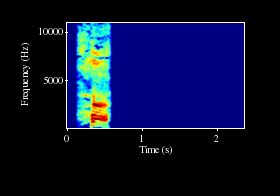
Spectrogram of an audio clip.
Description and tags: "HA!" - NO reverb
Warrior aggressively yelling "Ha!" with no added reverb.
Taken from my Viking audio drama: Where the Thunder Strikes
Check that story out here:
Never stop pluggin', am I right? haha.
I hope you this will be useful for you. Cheers~
aggressive, male, King, brute, voice-acted, speech, yell, angry, hoarse, voice-acting, shouting, shout, voice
